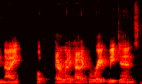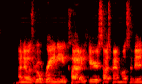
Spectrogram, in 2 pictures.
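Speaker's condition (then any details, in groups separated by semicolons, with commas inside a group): No condition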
